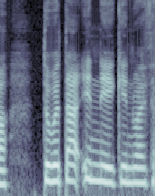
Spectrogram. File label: "unig", Welsh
